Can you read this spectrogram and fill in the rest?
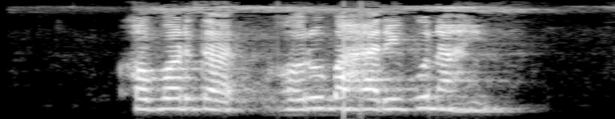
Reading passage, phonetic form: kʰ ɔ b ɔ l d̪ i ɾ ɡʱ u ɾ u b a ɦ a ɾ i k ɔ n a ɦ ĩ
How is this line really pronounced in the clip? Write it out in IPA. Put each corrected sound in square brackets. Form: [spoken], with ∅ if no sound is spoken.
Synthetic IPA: kʰ ɔ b ɔ [ɾ] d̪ [a] ɾ ɡʱ [ɔ] ɾ u b a ɦ a ɾ i k [u] n a ɦ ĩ

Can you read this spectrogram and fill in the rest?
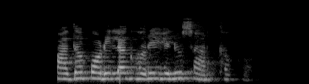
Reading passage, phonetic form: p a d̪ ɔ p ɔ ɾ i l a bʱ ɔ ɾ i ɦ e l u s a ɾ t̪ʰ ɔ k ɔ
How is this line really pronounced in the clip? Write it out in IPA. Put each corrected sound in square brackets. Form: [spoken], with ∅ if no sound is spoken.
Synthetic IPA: p a d̪ ɔ p ɔ [ɽ] i l a [ɡʱ] ɔ ɾ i ɦ e l u s a ɾ t̪ʰ ɔ k ɔ

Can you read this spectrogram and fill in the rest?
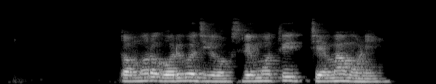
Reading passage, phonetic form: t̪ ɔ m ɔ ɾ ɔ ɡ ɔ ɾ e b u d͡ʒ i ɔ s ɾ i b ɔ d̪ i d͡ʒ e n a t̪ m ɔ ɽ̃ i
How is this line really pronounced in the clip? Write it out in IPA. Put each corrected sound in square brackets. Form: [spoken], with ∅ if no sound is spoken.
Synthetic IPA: t̪ ɔ m ɔ ɾ ɔ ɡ ɔ ɾ [i] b [ɔ] d͡ʒ i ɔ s ɾ i [m] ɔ [t̪] i d͡ʒ e [m] a [∅] m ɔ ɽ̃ i

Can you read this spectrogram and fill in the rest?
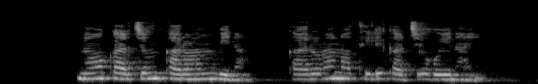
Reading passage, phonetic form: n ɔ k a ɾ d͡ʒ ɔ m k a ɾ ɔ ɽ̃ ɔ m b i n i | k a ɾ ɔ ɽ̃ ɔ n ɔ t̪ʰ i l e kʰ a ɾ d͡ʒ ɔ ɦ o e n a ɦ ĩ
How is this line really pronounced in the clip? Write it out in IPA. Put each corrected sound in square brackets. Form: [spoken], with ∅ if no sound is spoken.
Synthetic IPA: n ɔ k a ɾ d͡ʒ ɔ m k a ɾ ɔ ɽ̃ ɔ m b i n [a] | k a ɾ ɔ ɽ̃ ɔ n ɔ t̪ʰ i l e [k] a ɾ d͡ʒ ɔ ɦ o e n a ɦ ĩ

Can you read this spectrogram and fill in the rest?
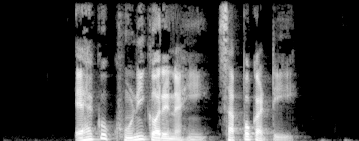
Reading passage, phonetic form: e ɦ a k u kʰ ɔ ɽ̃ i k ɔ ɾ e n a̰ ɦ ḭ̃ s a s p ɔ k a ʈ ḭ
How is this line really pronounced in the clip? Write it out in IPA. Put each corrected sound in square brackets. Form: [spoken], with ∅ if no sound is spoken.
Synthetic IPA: e ɦ a k u kʰ [u] ɽ̃ i k ɔ ɾ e n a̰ ɦ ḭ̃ s a [∅] p ɔ k a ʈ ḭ

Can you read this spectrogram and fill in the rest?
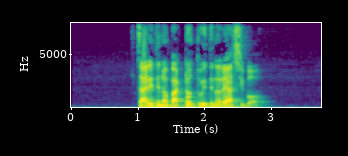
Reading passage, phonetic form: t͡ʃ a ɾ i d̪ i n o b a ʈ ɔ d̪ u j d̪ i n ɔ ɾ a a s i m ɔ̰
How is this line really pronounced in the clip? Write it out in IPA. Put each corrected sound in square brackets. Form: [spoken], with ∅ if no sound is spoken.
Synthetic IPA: t͡ʃ a ɾ i d̪ i n [ɔ] b a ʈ ɔ d̪ u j d̪ i n ɔ ɾ [e] a s i [b] ɔ̰

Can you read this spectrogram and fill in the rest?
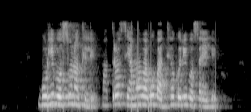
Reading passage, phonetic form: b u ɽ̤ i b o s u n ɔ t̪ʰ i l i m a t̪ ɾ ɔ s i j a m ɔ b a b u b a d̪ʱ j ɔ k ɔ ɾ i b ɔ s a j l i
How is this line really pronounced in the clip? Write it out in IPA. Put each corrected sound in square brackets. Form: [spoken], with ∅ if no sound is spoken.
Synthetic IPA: b u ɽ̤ i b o s u n ɔ t̪ʰ i l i m a t̪ ɾ ɔ s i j a m ɔ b a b u b a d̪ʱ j ɔ k ɔ ɾ i b ɔ s a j l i

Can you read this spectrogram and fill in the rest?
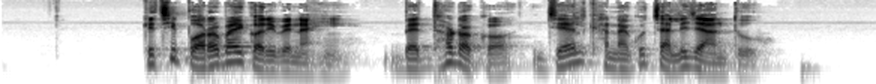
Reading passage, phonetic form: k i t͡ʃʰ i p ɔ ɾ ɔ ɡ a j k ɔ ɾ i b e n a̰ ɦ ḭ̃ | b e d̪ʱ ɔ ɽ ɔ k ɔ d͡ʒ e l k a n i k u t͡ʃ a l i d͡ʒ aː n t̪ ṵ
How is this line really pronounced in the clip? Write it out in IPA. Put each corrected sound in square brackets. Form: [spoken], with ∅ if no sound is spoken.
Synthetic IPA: k i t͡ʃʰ i p ɔ ɾ ɔ [b] a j k ɔ ɾ i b e n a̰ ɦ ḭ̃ | b e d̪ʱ ɔ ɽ ɔ k ɔ d͡ʒ e l [kʰ] a n [a] k u t͡ʃ a l i d͡ʒ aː n t̪ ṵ

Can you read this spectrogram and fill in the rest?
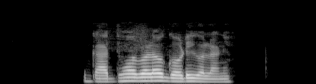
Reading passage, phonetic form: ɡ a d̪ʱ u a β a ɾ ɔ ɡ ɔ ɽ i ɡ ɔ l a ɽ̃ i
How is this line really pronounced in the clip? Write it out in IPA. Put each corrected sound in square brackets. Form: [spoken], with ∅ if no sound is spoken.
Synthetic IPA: ɡ a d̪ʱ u a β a [ɭ] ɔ ɡ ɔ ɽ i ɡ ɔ l a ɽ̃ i

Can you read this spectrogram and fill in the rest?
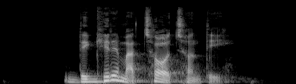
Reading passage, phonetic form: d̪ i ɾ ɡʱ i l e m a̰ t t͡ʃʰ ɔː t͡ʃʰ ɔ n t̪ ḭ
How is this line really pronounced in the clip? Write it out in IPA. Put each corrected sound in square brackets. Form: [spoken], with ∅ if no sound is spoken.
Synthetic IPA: d̪ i [∅] ɡʱ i [ɾ] e m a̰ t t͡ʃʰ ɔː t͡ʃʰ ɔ n t̪ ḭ

